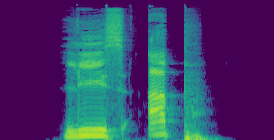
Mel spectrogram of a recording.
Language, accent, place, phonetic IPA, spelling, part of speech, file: German, Germany, Berlin, [ˌliːs ˈap], lies ab, verb, De-lies ab.ogg
- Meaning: singular imperative of ablesen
